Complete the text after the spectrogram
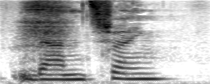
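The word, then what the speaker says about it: đàn tranh: Vietnam, musique d'hier et d'aujourd'hui, Le Dan Tran, est-ce que c'est bien ça? Mais on va le faire dire, le faire prononcer. Qu'est-ce que tu vois sur la deuxième ligne? – Dan Tran. – Ah oui, c'est mieux quand même. Oh, c'est beaucoup mieux.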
